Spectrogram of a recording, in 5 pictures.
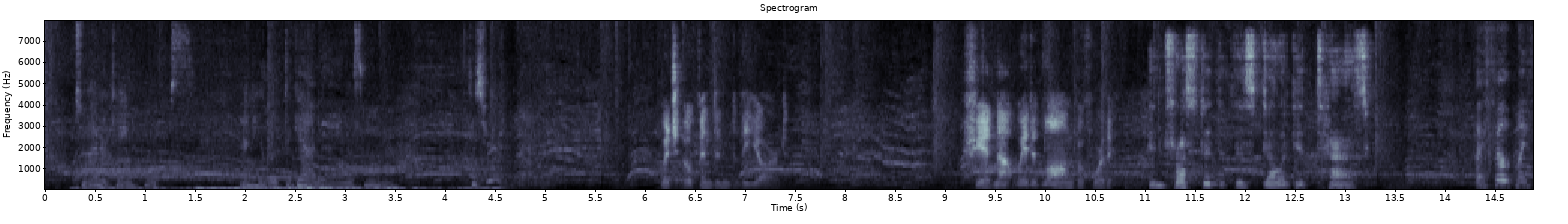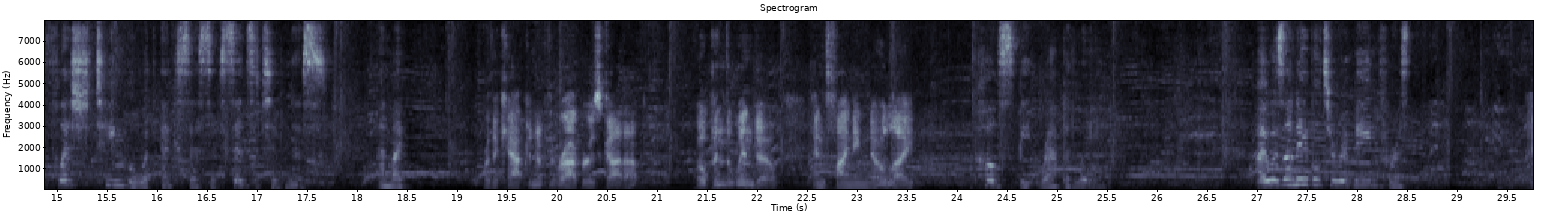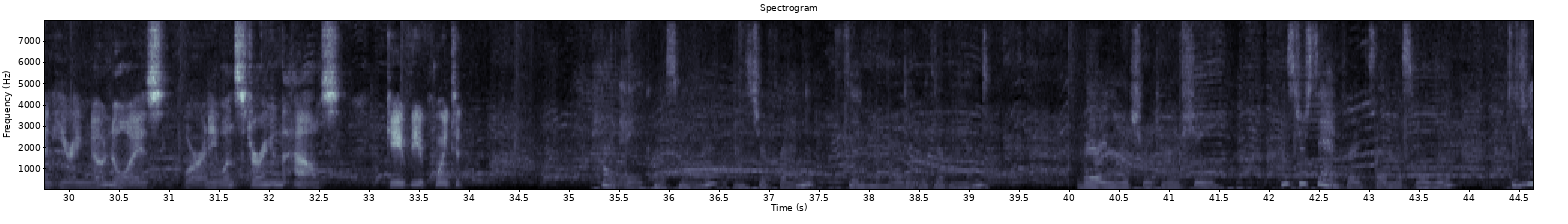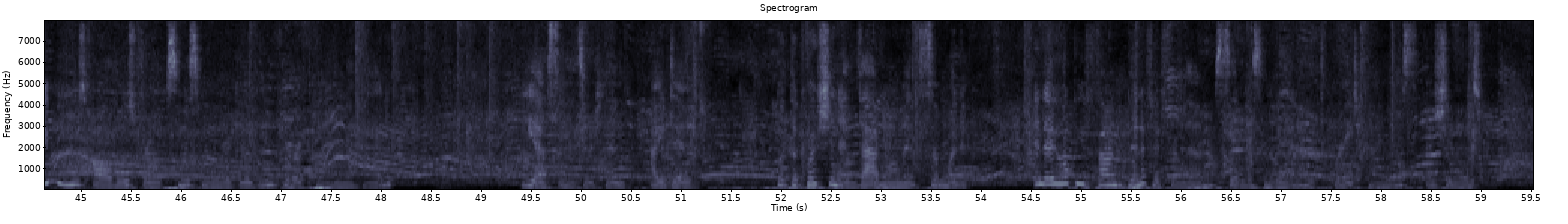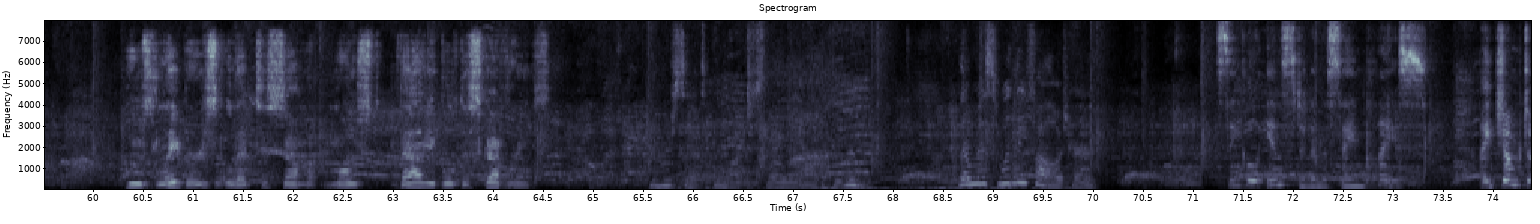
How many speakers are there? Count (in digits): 4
